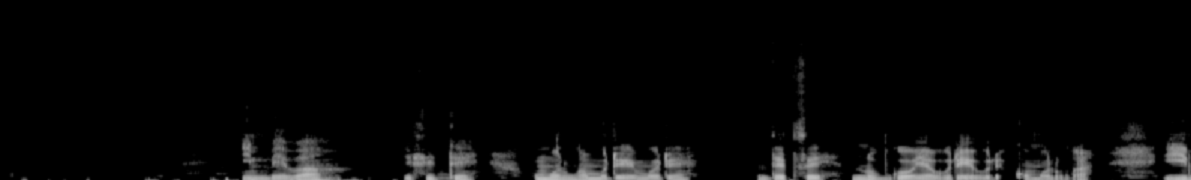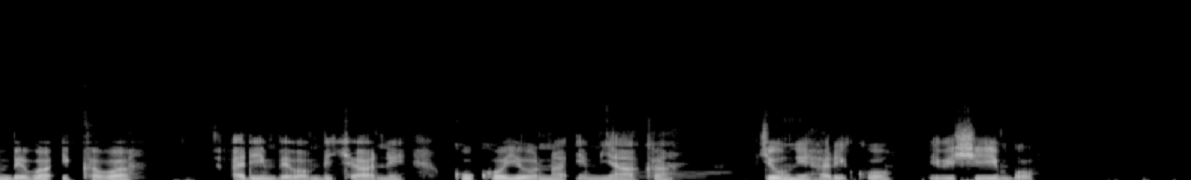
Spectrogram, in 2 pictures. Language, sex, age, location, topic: Kinyarwanda, female, 18-24, Kigali, agriculture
